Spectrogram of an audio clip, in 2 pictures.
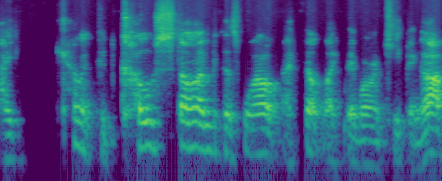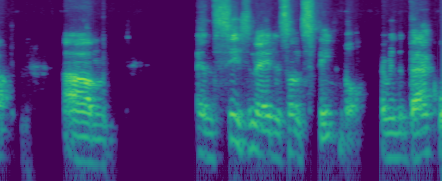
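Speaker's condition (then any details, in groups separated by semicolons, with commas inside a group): No condition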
